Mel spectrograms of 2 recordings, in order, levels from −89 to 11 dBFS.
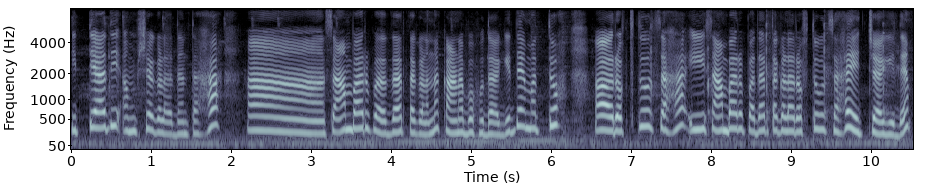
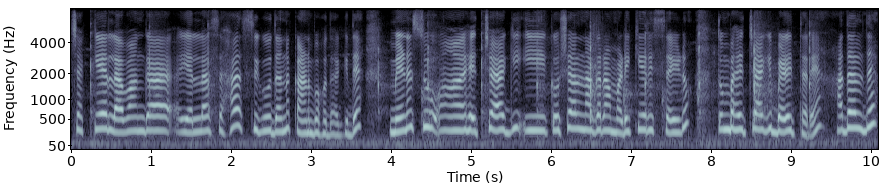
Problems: background sounds at intervals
